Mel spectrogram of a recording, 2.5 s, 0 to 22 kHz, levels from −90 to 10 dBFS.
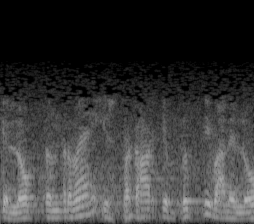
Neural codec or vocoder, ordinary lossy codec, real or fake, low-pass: none; none; real; 7.2 kHz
